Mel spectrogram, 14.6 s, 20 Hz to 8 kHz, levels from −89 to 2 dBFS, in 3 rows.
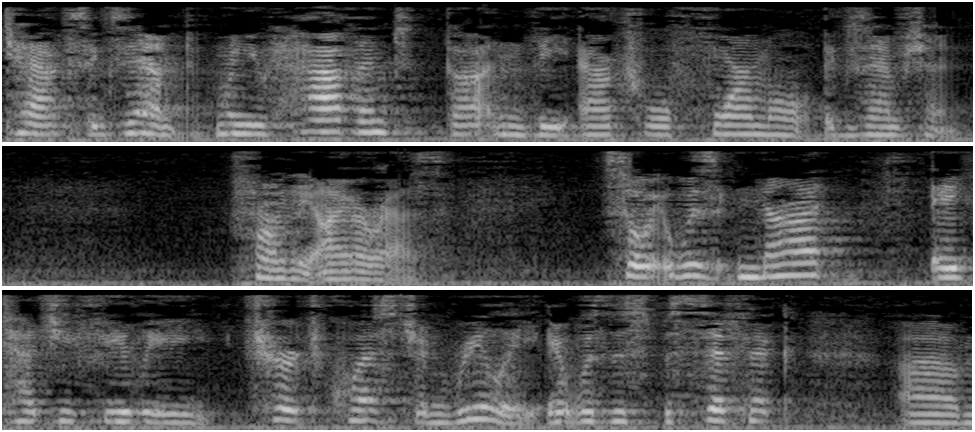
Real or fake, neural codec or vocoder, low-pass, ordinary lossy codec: fake; vocoder, 22.05 kHz, 80 mel bands, Vocos; 7.2 kHz; AAC, 32 kbps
